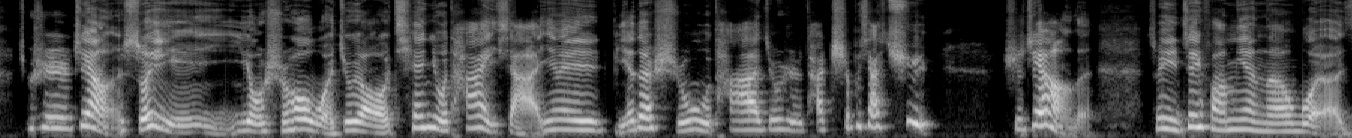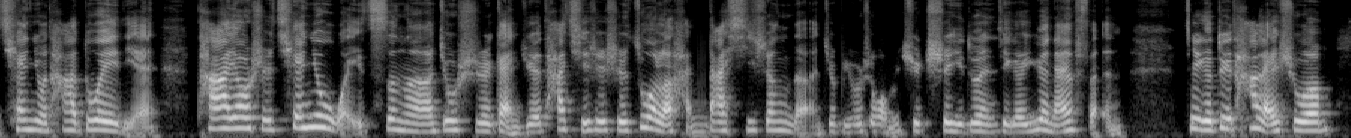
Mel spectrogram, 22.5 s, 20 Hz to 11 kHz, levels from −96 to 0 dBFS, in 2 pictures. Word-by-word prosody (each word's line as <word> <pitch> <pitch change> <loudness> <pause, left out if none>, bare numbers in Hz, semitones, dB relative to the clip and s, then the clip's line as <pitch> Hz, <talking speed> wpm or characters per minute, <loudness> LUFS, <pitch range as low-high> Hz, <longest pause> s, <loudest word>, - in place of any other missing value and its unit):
就 255 - -12
是 265 -1 -1
这 320 - -3
样。 260 -6 +4
所 235 +4 +4
以 165 - -3
有 195 -3 +2
时 200 +2 -5
候 235 +1 +6
我 175 - +1
就 210 +11 +1
要 155 -6 +5
迁 275 +9 0
就 220 -6 +3
他 265 +4 -1
一 - - -3
下， 175 - -1
因 220 +3 -4
为 220 -2 +2
别 205 0 -5
的 255 -2 +5
食 195 - -4
物 215 -2 +1
他 220 0 0
就 230 +2 -6
是 205 -3 -5
他 220 +4 -6
吃 225 +5 -5
不 310 - -5
下 285 -1 0
去， 350 +3 -1 0.5
是 240 - -11
这 280 - -3
样 335 +1 +5
的。 - - -12 0.5
所 255 - -6
以 240 -3 +2
这 290 +7 +3
方 240 -6 0
面 230 -3 -2
呢， 190 0 +1
我 190 +8 +1 0.3
迁 230 -1 -2
就 205 - -1
他 215 +2 -3
多 225 +1 +1
一 205 -2 +4
点， - - -7 0.3
他 255 -1 +5
要 260 0 +4
是 235 -3 -3
迁 265 +5 0
就 285 -1 +5
我 - - -1
一 - - -7
次 240 - -4
呢， 185 -3 0
就 220 +3 0
是 190 -3 -4
感 145 - 0
觉 175 +5 -3
他 230 +5 -2
其 225 -3 -4
实 210 0 -1
是 210 -1 0
做 250 +4 +1
了 - - +5
很 175 - -10
大 205 -1 0
牺 210 +1 -9
牲 215 -2 -4
的。 - - -6
就 180 - -8
比 175 - -14
如 175 - -8
说 180 - -7
我 - - -4
们 - - -11
去 190 0 -5
吃 195 +1 -1
一 180 - -1
顿 185 -3 -2
这 - - -4
个 175 0 -2
越 220 +4 -1
南 175 +3 +1
粉， 220 - -6 0.7
这 250 -3 0
个 215 - +7
对 245 +3 0
他 265 +2 -1
来 190 -5 +4
说 205 0 +3
220 Hz, 250 characters per minute, -24 LUFS, 195-250 Hz, 0.7 s, 个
